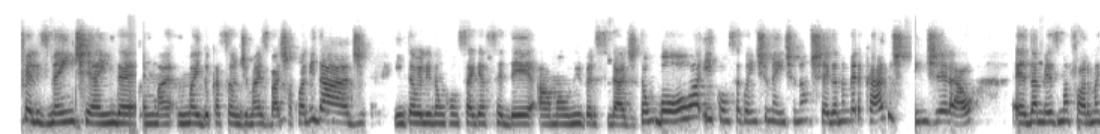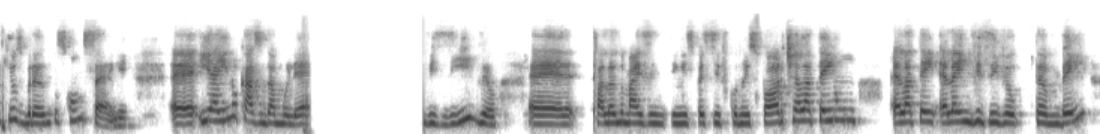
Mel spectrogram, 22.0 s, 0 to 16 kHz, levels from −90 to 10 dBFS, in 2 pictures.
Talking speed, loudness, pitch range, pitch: 165 wpm, -21 LUFS, 210-260 Hz, 225 Hz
